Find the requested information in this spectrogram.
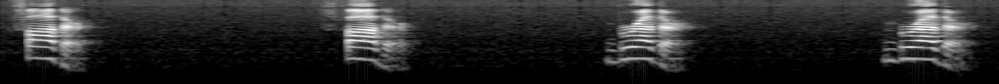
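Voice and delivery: "mother, father, brother, sister, doctor, super" each twice, ending in a light er; unstressed American er. Shown as a demonstration. Teacher drilling unaccented syllables for repetition, light final American er. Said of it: "A sílaba não acentuada".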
